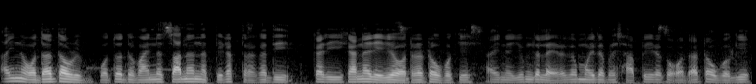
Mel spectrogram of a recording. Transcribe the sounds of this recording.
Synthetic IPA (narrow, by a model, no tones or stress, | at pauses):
ajnɐɔdaɾtawɾibɐpɔtɔdɐmajnɐt͡ʃananɐpiɾak̚tɐɾɐɡadi | kɐɾikanɐɾeɡiɔdaɾtawbɐɡia̰jnɐjumdɐlajɾɐɡɐmojdɐbajsapiɾɐɡaɔ̰daɾtawbɐɡi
